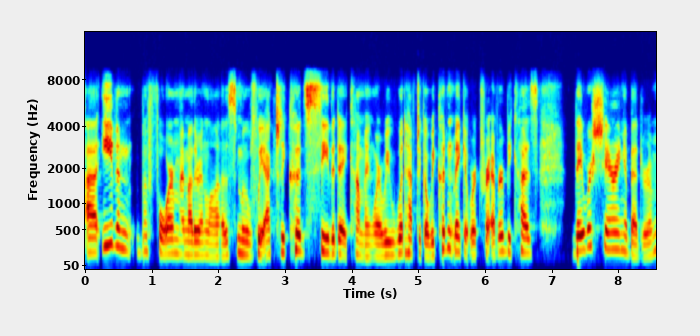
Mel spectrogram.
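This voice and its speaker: With a Canadian accent and an ordinary speaking voice, a woman talks at a fairly quick pace at medium pitch with lively intonation, the sound dry and close with no echo. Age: 40s. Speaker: podcast listener. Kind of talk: casual chat.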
